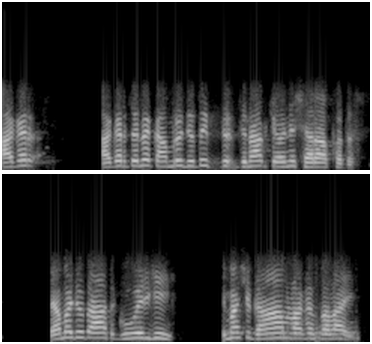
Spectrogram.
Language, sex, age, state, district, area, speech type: Kashmiri, male, 18-30, Jammu and Kashmir, Bandipora, rural, conversation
